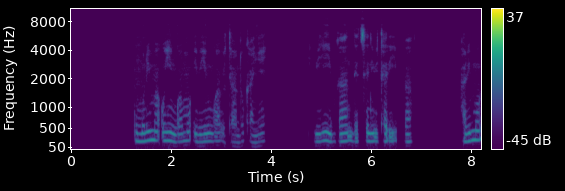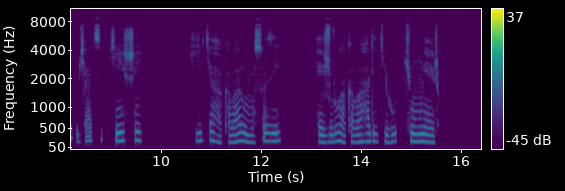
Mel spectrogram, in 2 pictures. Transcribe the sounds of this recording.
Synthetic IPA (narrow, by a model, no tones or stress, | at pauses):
umuɾimaʔuhiːŋɡwamoʔiβiːŋɡwaβitaːndukʰaɲe̞ | iβiɾiːb̚ɡande̞t͡se̞niβitʰaɾḭːb̚ɡ̥a | haɾimoʔibja̰ːt͡sib̥jiːnʃi | hiɾɟahakʰaβahaɾumuso̞zi | he̞ːʒuɾuhakaβaɦaɾiɟiɦucuːmŋe̞ːɾo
